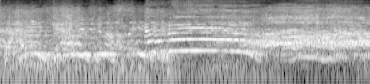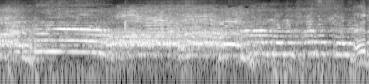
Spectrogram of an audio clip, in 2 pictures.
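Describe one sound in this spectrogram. A large crowd chants loudly in unison outdoors.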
